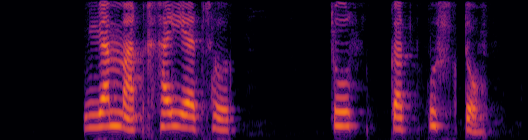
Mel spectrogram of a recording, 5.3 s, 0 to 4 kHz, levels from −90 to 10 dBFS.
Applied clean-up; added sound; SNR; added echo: neural mask model DeepFilterNet 3.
